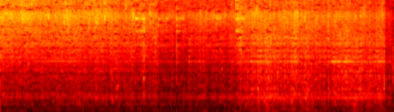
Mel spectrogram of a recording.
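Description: Spice paste sizzles and spits in hot mustard oil for a bilimbi pickle, a steady dense hiss of frying that swells slightly partway through and continues without pause, with no voices.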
